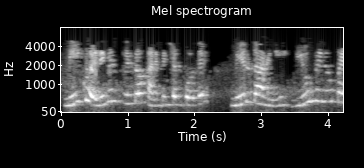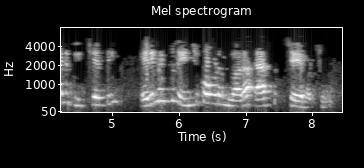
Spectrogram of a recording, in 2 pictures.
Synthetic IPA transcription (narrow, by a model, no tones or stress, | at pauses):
miːkuelime̞ɳʈsʋiɳɖ̪o̞ːkɐnipiɲt͡ʃːɐkɐpoːt̪e̞ː | miːɾud̪aːniniʋjuːmiljuːpɐjnɐʈiːk̚t͡ʃe̞ːsi | elime̞ɳʈsnueɲt͡ʃukɔːʋɐɽɐmnd̪ʋaːɾaːʔaːksest͡ʃɛːjɐʋɐt͡ʃːu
